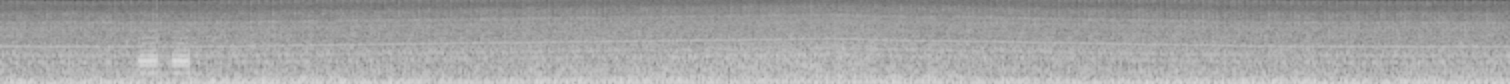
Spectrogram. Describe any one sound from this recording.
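A diesel tractor engine revs up as the tractor pulls away, then winds back down.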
